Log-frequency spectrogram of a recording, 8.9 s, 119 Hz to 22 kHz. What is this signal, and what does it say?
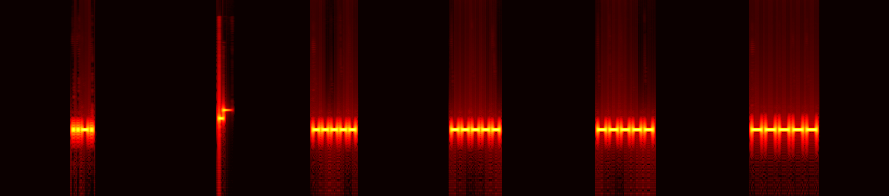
Morse code, heard as a keyed tone, about 45 wpm, spaced as for 9 wpm, 700 Hz. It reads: F 0000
